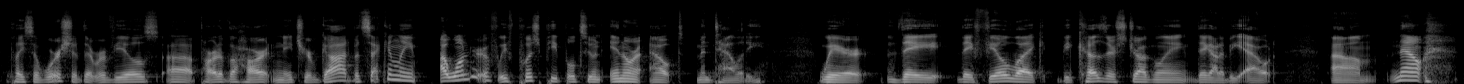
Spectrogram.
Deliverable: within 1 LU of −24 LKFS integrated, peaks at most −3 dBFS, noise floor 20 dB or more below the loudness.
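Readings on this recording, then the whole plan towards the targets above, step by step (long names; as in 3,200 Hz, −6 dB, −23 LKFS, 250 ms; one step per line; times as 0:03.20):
number of clicks 4; integrated loudness −31.0 LKFS; sample peak −12.0 dBFS; target loudness −24.0 LKFS
→ click removal
level +7 dB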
